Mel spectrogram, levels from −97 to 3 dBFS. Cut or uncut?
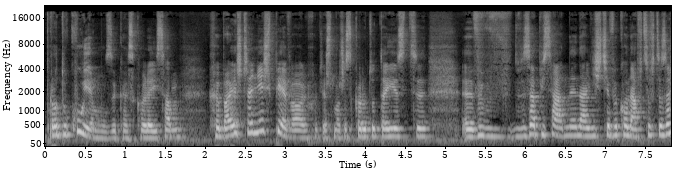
uncut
